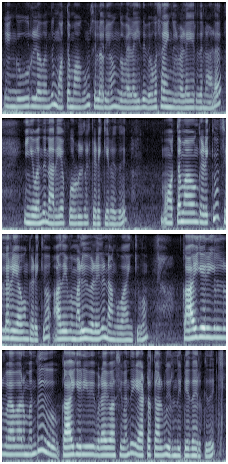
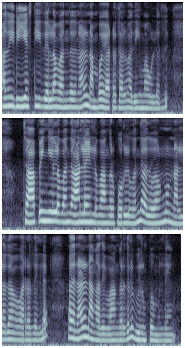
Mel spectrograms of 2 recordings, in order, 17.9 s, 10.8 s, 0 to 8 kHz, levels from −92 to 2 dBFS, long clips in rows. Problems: background sounds at intervals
